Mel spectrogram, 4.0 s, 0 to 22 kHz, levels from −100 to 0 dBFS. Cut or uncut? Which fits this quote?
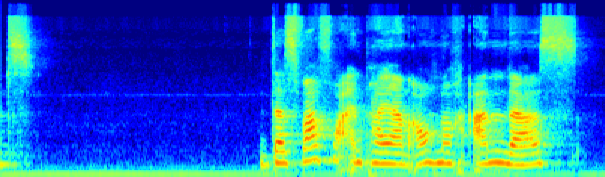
uncut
